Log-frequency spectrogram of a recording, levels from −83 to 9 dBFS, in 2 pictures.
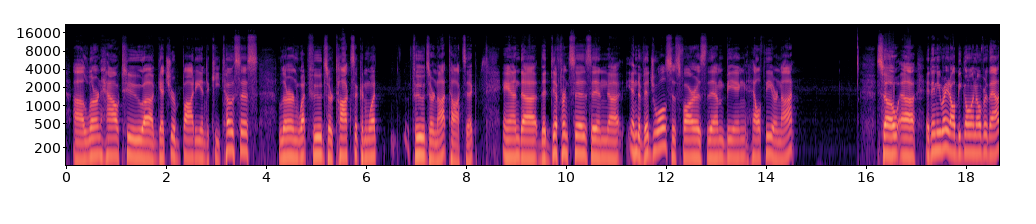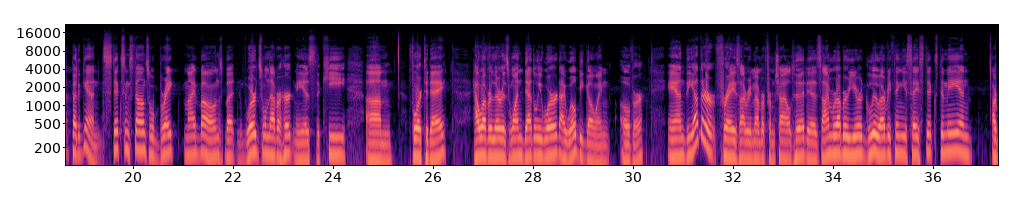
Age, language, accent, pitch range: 50-69, English, American, 130-160 Hz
